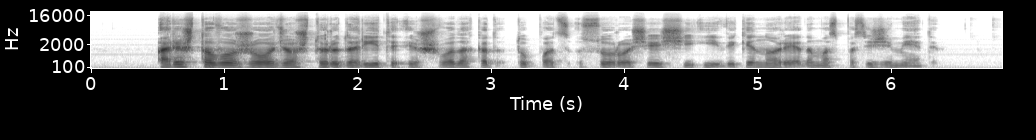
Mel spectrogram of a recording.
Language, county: Lithuanian, Klaipėda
